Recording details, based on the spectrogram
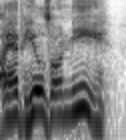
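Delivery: anime protagonist-style heroine voice. Retelling what she said while you played Fortnite together, imitating her anime protagonist voice. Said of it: "She sounds like a protagonist in an anime".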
